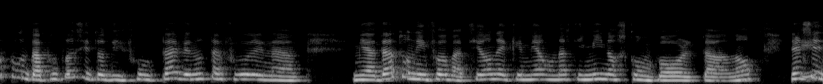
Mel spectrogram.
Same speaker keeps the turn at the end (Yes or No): Yes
